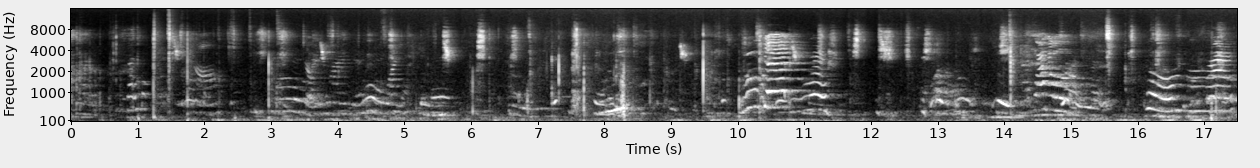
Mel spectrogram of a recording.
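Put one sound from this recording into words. Young children shout and babble playfully nearby.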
